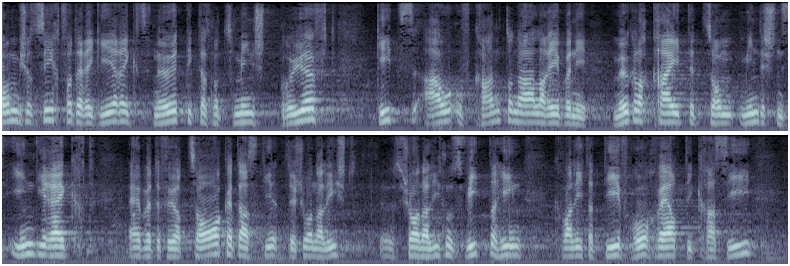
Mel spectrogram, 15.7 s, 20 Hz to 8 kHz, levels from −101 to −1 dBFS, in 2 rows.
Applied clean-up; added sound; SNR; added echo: none; none; none; none.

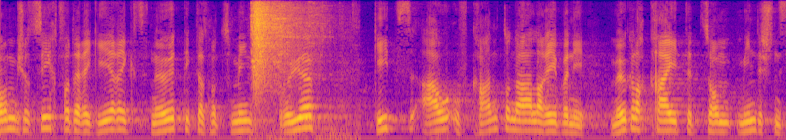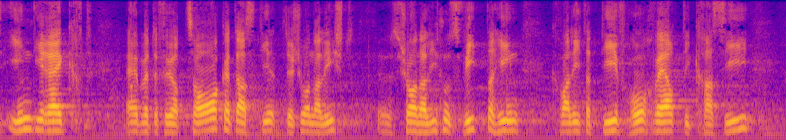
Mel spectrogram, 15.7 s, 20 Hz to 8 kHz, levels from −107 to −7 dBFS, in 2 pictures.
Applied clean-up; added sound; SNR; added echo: none; Shatter; -4 dB; none.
